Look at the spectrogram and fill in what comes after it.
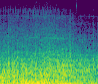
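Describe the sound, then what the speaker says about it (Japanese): A helicopter returns in Call of Duty Modern Warfare Remastered, a loud, steady rotor drone with a low throbbing hum that holds unbroken throughout, with no voices over it. "ヘリが戻ってくる。"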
